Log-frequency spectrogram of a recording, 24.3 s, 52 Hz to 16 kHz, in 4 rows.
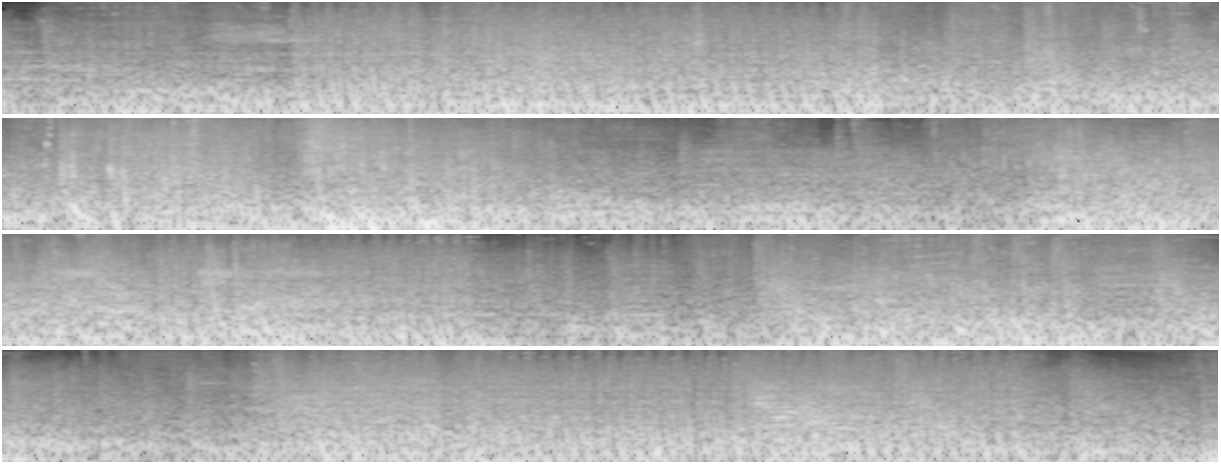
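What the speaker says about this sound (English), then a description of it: "So this is like a double shot. Shotgun." Shotgun blasts and explosions from Destiny 2: The Edge of Fate fire in dense, loud, repeated bursts over continuous game noise, with swells of rumbling impacts throughout.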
